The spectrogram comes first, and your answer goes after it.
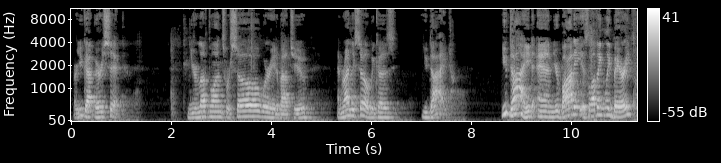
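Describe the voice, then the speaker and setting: A man's voice: fairly high pitch, a little slow, pauses often. A man preaching a sermon, telling stories dramatically and acting out quoted lines. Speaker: pastor. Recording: roomy echo.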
